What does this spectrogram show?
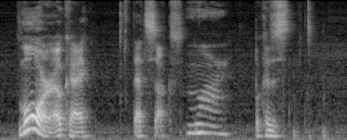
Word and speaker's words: Moir: All right, how do you pronounce Moir? Moir. More, okay.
